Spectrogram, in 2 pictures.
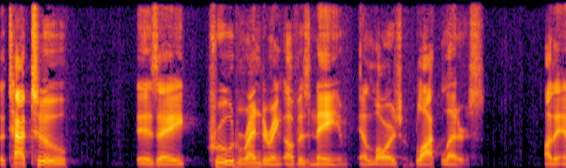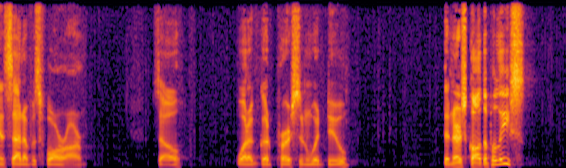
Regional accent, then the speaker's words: Connecticut, United States; in my home state in Connecticut

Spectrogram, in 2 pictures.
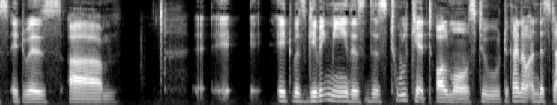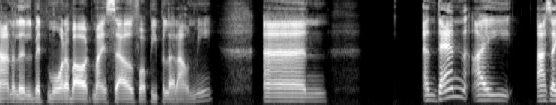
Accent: India; moved away as an adult; As an Indian who is Hindu

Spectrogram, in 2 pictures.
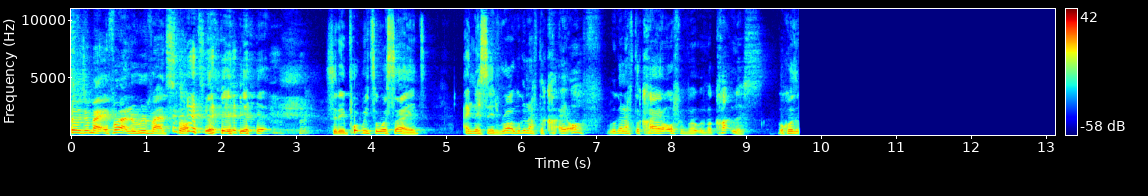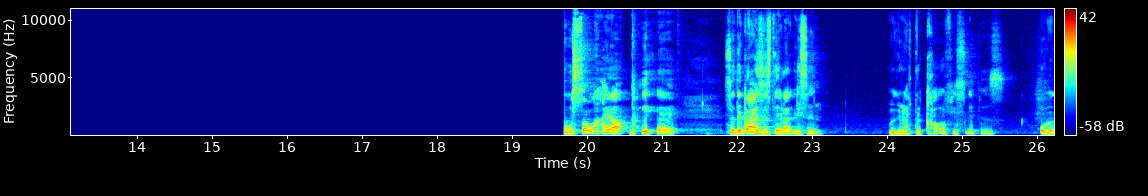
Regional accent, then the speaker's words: United Kingdom; I'm actually a British boy

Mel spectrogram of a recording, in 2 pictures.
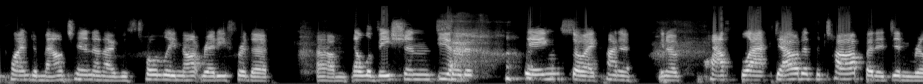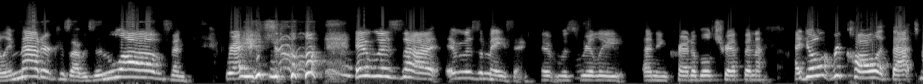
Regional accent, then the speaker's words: New York City, New York, United States; moved away as an adult; also born or lived in Buenos Aires, Argentina; now in Vernon; I grew up in Washington Heights, which is sort of the northern tip of Manhattan bordering the Bronx

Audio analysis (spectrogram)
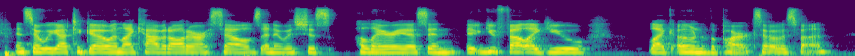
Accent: near Kings Island, Ohio, United States; I grew up near Kings Island

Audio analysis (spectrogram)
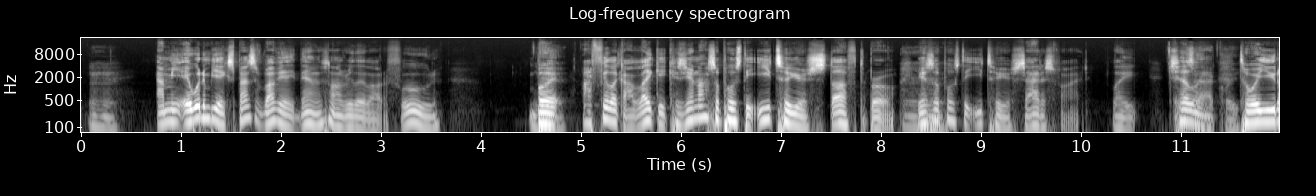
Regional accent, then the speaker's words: Dallas, Texas, United States; also born or lived in Massachusetts; Well, I was born in Mass, uh-huh. but I was raised in Dallas and Mesquite, so I say I'm from there.

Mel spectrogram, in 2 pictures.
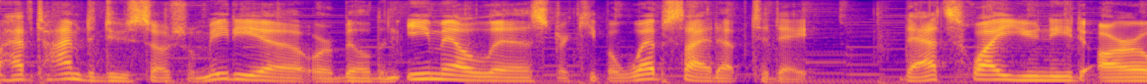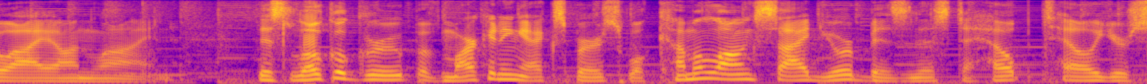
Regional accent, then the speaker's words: Amarillo, Texas, United States; born or raised there

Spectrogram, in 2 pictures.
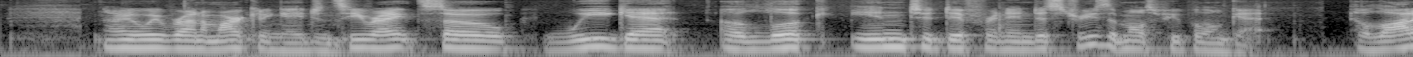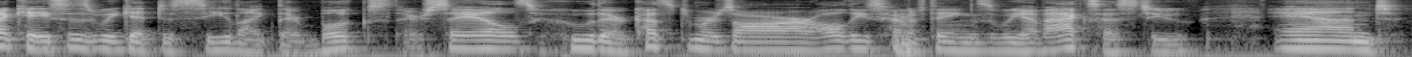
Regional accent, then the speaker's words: Canada; now in Hillsboro, United States; I'm from Canada

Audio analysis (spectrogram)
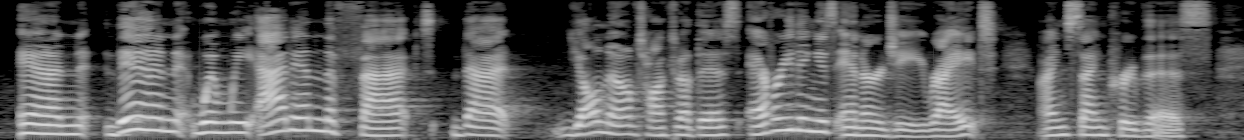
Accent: Cajun, Louisiana, United States; I'm Cajun

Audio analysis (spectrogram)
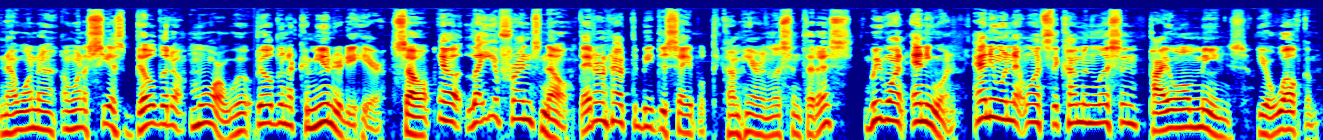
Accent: New York City, New York, United States; accent: New York; I was born and raised in the Bronx. I realize I do have a New York accent.

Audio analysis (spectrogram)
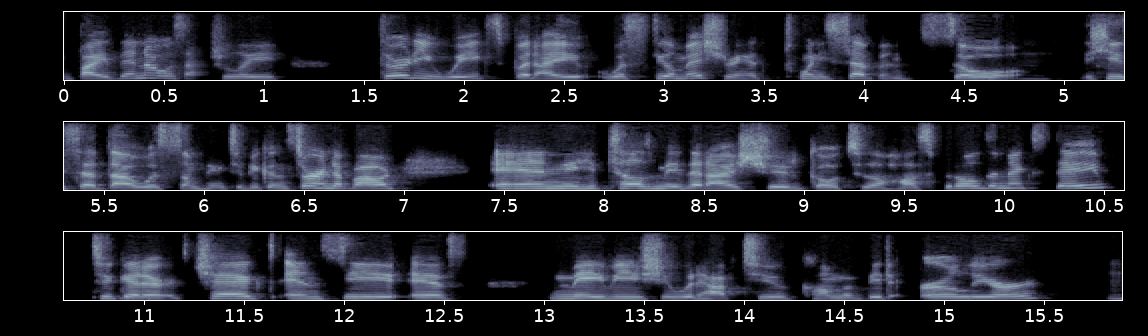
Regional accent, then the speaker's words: Mexico; moved away as an adult; I'm actually from Mexico, so my whole family was back home, and I was living alone in a foreign country

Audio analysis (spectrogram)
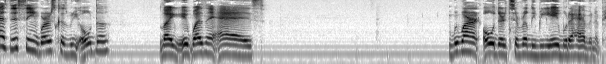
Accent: Jersey City, New Jersey, United States; From Jersey City. How the hell I sound like I'm from New York?

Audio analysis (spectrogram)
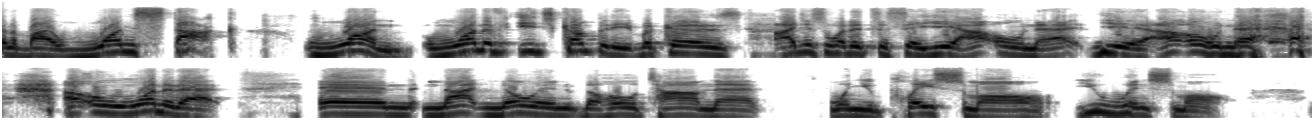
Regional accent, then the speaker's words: New York City, New York, United States; growing up in Queens, here's what my parents taught me

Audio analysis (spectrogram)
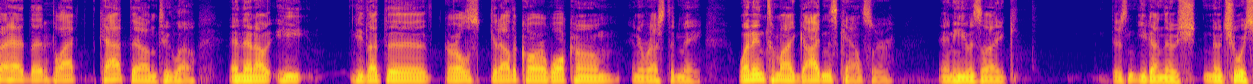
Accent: Collingdale, Pennsylvania, United States; Growing up in Collingdale was really cool

